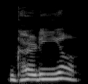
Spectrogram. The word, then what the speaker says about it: ghadiyan: For example, clocks, ghadiyan. Here the chandrabindu can be seen above the last vowel a.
